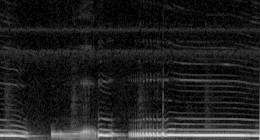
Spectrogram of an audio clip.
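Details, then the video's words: Barbary dove giving a loud coo meant to prompt other doves to call. A falling opening note leads into a quick rolling burst of pulses, then a drawn-out level low hum in a quiet background. "suara PUTER gacor Bikin PUTER Lain dengar cepat IKUT BUNYI"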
